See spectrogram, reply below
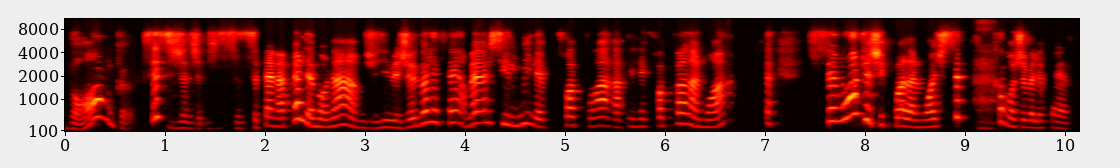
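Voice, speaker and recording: A bright-voiced Mexican woman, a native Spanish speaker, sits as a guest in a casual interview and shares a personal story. Her voice runs on the high side at a normal speed, and her storytelling is animated, full of restarts.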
